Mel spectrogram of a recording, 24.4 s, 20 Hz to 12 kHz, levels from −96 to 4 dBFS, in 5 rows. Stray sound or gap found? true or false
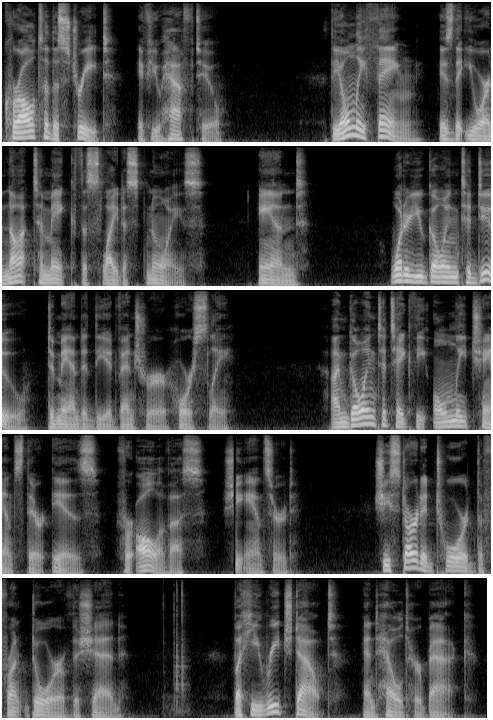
true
